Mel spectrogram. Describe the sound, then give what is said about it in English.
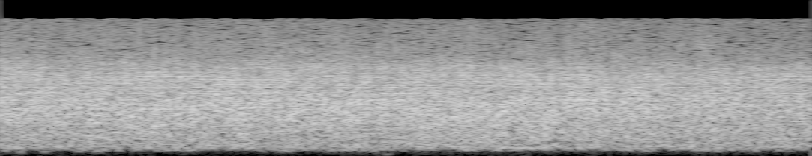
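A studio audience claps steadily for several seconds, a dense, even wash of many hands, loud throughout, with no voices over it. “We didn't get a round of applause when that happened.”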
